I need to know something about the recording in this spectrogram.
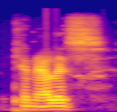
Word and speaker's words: Canales: And Dave Canales, I like when he does the real Spanish pronunciation of his voice. Canales.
